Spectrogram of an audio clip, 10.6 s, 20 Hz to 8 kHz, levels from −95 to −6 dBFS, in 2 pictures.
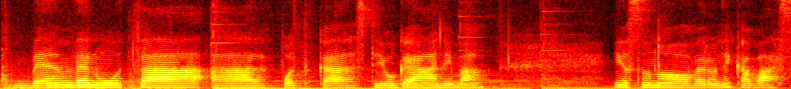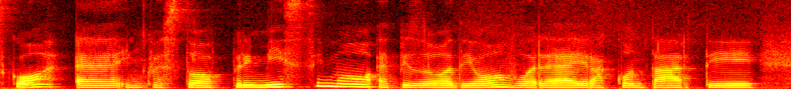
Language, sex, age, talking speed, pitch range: Italian, female, 20-39, 90 wpm, 165-185 Hz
